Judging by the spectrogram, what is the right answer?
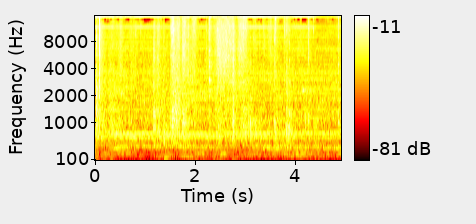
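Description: Faint rustling of fingers rubbing and pressing cross-stitch canvas as it is stretched onto double-sided tape on a backing board, a little louder in the middle.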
